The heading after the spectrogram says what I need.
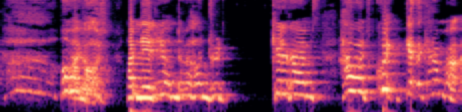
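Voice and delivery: high, loud thrilled squeal over the scales; excited squeal. Retold or imitated. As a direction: shriek with delight, calling her husband. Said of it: "And I was like".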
